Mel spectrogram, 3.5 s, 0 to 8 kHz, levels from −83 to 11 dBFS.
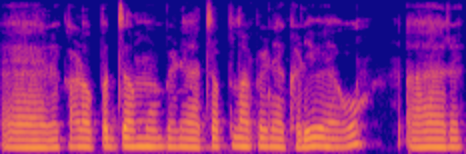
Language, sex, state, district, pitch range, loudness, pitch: Rajasthani, female, Rajasthan, Nagaur, 155-165 Hz, -17 LUFS, 160 Hz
